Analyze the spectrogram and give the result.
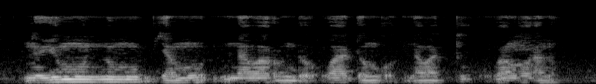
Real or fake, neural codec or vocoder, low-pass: real; none; 9.9 kHz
